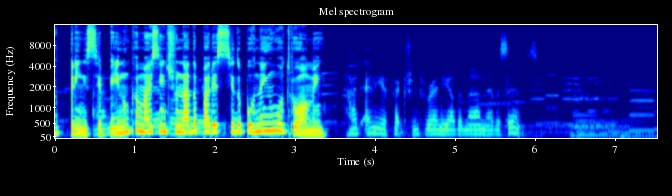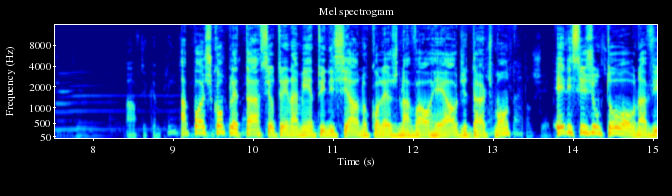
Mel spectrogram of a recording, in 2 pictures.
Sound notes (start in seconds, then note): 7.3 voiceover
